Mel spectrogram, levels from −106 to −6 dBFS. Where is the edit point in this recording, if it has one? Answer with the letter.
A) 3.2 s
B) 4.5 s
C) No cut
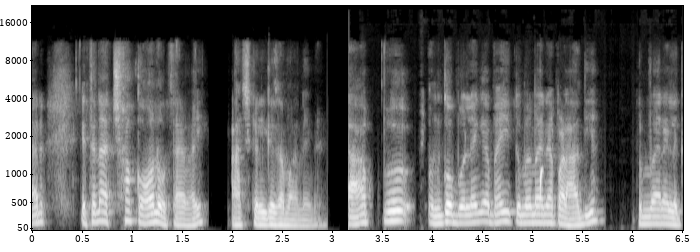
A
